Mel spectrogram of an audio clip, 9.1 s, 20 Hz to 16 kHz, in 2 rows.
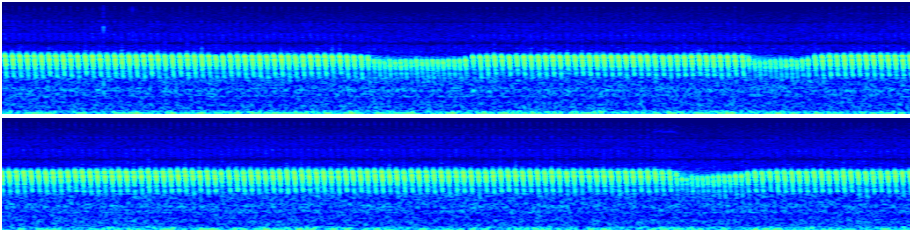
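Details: European Nightjar in the Brecks, Norfolk, on 7 July 2017, giving a loud, continuous reeling churr. The pitch briefly shifts down at intervals of about two seconds before resuming the higher note.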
